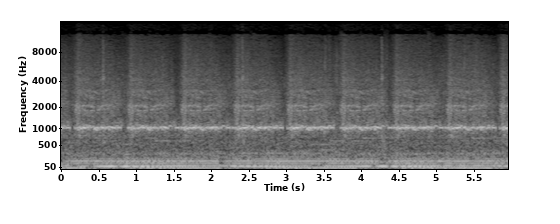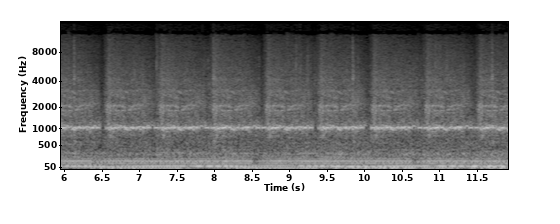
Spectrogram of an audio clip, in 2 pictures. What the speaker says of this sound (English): Is the car supposed to make this noise?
